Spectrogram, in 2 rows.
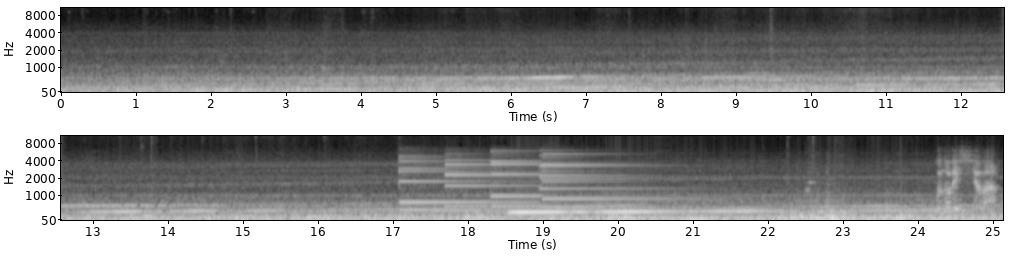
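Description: Interior of a JR East E657-series electric limited express accelerating away from a station: a rumble of running gear with the traction motors' whine gliding steadily upward in pitch as speed builds. About seventeen seconds in, a short multi-note electronic chime sounds over it: the on-board tone that comes before a passenger announcement.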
